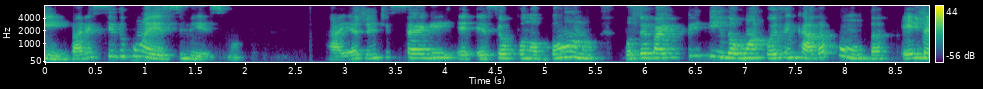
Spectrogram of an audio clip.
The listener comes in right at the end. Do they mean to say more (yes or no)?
yes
